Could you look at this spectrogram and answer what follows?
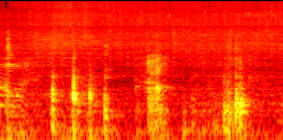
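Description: Butter sizzles in a pan with chicken feet, a steady crackling hiss punctuated by several scraping stirs and clinks at irregular intervals, close and alone without speech.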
